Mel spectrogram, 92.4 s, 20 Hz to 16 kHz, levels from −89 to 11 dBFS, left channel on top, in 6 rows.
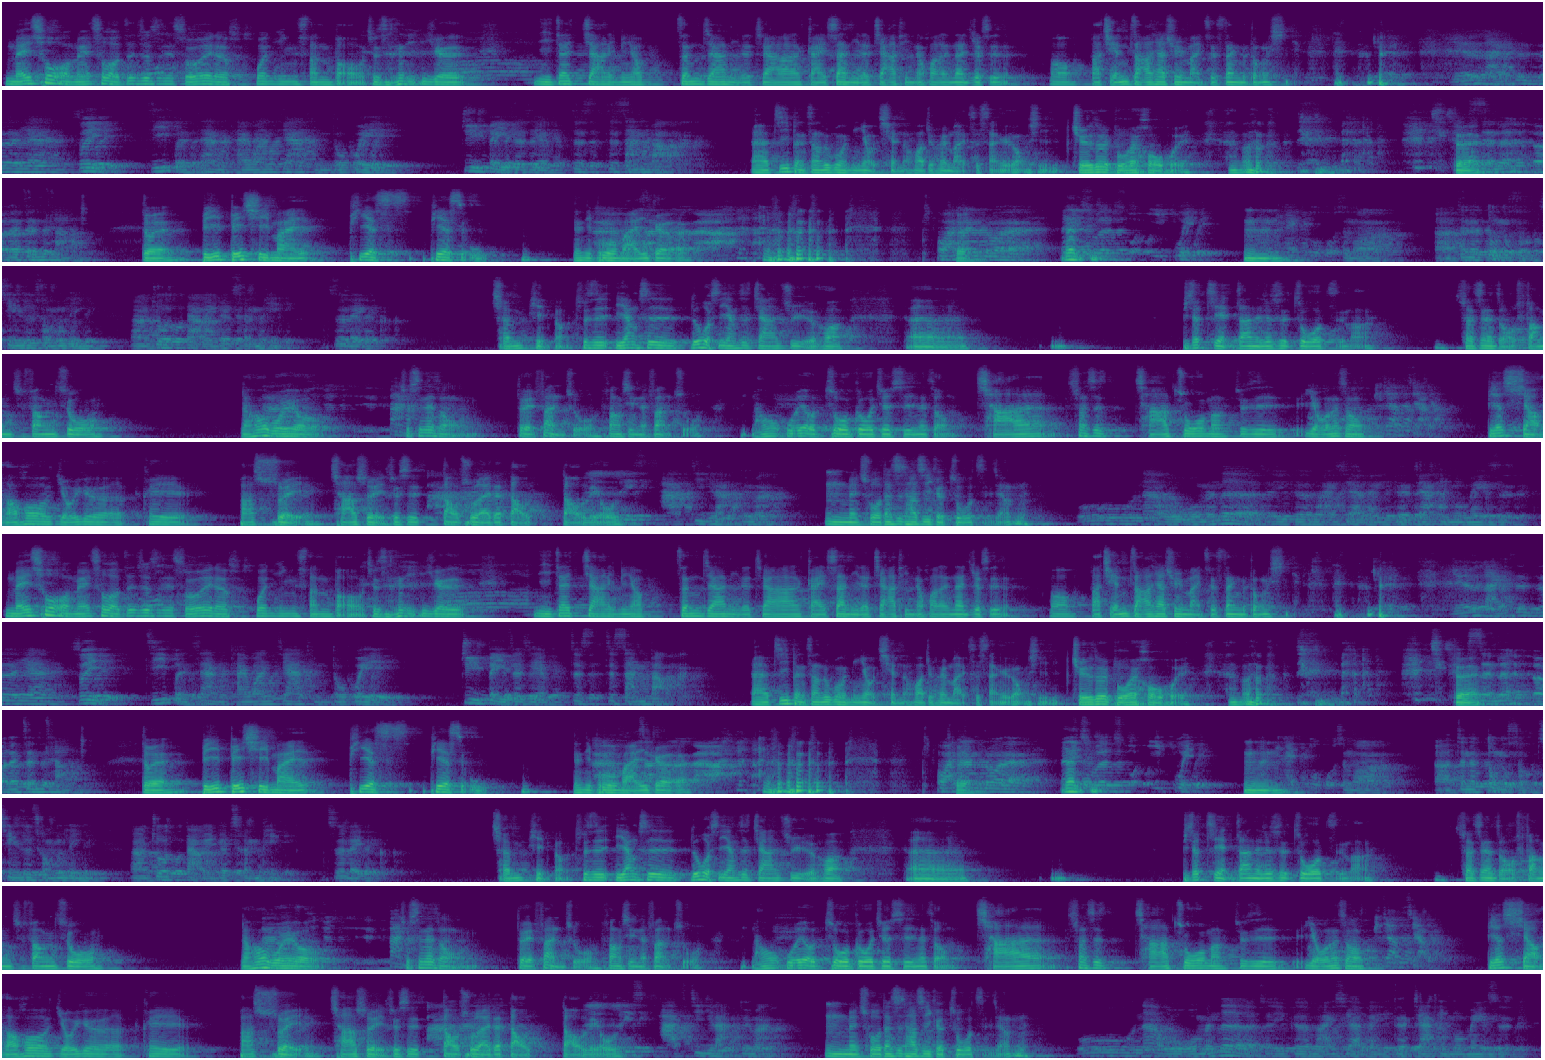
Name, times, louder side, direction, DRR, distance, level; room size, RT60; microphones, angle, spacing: voice 1, 0.0-4.6 5.3-6.4 6.8-10.1 10.5-12.8 13.1-13.7 14.4-14.6 22.9-28.1 29.9-30.2 32.2-34.0 34.3-35.7 36.0-36.1 36.5-37.7 38.4-39.6 40.4-40.5 41.4-41.8 43.2-43.7 51.1-55.9 56.8-56.9 58.0-59.9 60.6-62.6 64.0-64.8 65.7-66.3 66.8-68.6 69.1-72.7 73.0-75.3 76.5-78.9 79.4-82.3 82.7-83.2 85.3-87.3, right 1 dB, 15° right, 5 dB, 0.9 m, -29 dB
voice 2, 1.3-1.9 3.6-3.7 4.0-5.3 13.1-13.2 13.7-13.9 14.2-16.5 16.9-19.3 20.0-22.3 26.5-26.8 28.4-29.0 29.4-31.6 31.9-32.2 36.7-38.5 40.2-41.1 41.4-42.7 43.4-44.7 45.1-47.1 47.5-49.0 49.5-49.9 61.2-61.5 64.2-64.8 65.1-66.1 69.3-69.7 74.7-76.0 81.3-82.3 82.8-84.8 87.8-92.3, right 1 dB, 50° right, 1 dB, 7.7 m, -45 dB
29.5 x 22.0 x 5.0 m, 0.71 s
head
